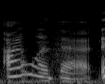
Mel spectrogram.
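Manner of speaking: high mock wistful voice; wistful envy. Retelling envying a happy friend, high wistful. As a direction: sigh it out with envy. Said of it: "and I'm like".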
